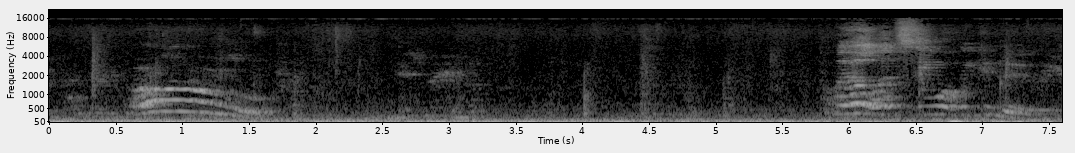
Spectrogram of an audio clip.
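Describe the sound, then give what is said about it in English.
A cat meows twice inside a house, a drawn-out wavering cry near the start and another fuller meow about five seconds later, both over a steady low background hum. “I heard it squeaking. Here, cat.”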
